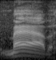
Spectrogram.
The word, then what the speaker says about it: MAB: MAB, that's how you pronounce it. I was calling it Mob Deep, you know, for a second. I don't know. I mean, it's an acronym.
